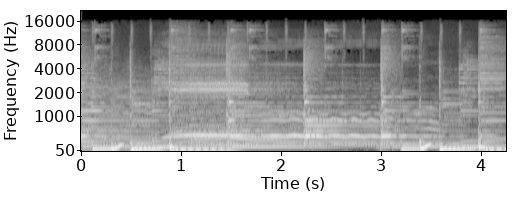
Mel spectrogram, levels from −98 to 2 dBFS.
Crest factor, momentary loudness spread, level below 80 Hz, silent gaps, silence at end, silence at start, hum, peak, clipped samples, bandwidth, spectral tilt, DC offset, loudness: 10 dB; 5 LU; -22 dBFS; none; 0 s; 0 s; none; 0 dBFS; under 0.1%; 16 kHz; -5 dB/octave; under 0.1%; -12 LUFS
